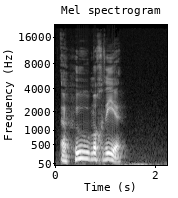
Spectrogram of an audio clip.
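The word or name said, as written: a shùgh mo chridhe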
